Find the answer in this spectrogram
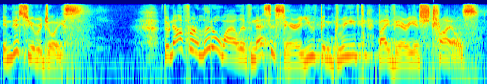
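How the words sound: The pause comes before "though now."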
